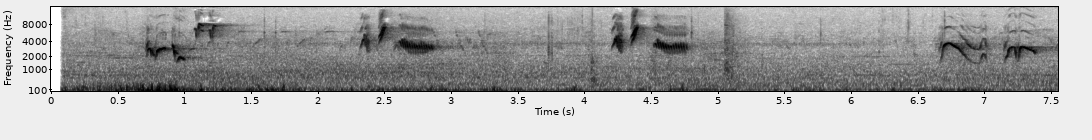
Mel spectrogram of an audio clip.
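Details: Nightingale singing at Nosivka on 1 June 2014: scattered phrases of sharp whistles, clicks and buzzy high notes separated by short pauses, over low rumbling background noise.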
